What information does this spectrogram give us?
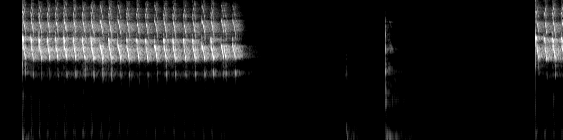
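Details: Clear, loud Cililin song used for tutoring White-rumped Shama: a two-second trill of rapid, high, repeated chirps, a long silence broken by one faint click, then a fresh fast trill begins at the end.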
